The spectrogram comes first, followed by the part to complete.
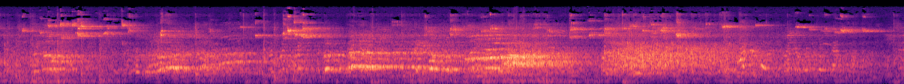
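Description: Basketball game sounds in a large, echoing gym: a ball bouncing on the hardwood, many short high-pitched squeaks of sneakers, and shouts from players and the sideline, with a fuller burst of crowd noise about twelve seconds in.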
